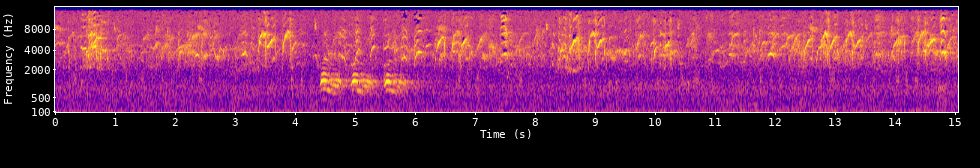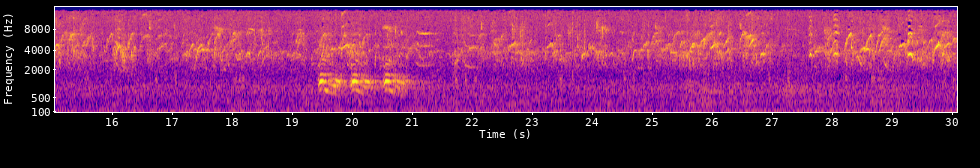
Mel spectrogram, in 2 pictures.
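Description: Small wild birds chirping and twittering continuously with short, high calls. Twice, once about four and a half seconds in and again near twenty seconds, a lower bird call of three or four falling notes stands out.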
